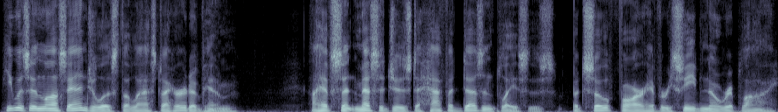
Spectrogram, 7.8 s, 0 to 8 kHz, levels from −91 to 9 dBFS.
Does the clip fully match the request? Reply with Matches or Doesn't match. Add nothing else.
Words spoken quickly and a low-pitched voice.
Matches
